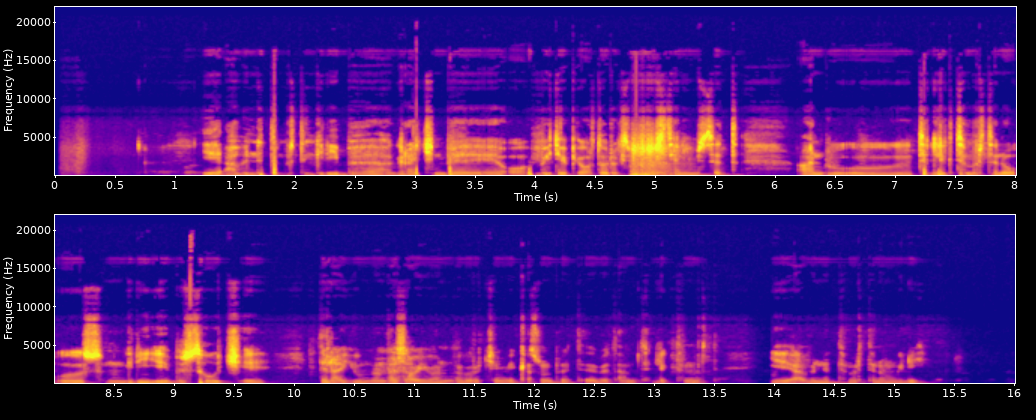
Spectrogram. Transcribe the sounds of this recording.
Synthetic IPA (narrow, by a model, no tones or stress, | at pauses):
jɛʔaβɨnːət̪ʰːɨmhɨɾt̪ɨŋɡɨd̪ihbəaɡəɾat͡ʃːɪnbbəit̪ijo̞pʼjao̞ɾt̪ʰo̞d̪o̞ksbet̪kɾɨst̪ʰijanjɛmːisət̪ʼʔand̪ut̪ʰɨlːɨkʼt̪ʰɨmhɨɾt̪nəwɨsːumɨŋɡɨd̪ihbɨzusəwo̞t͡ʃː | jɛt̪ʰəlajːumənfəsawijɛhonunəɡəɾo̞t͡ʃːjɛmːikʼəsmubːət̪bət̪ʼamt̪ʰɨlːɨkʼt̪ʰɨmhɨɾt̪ | jɛaβɨnːət̪ʰːɨmhɨɾt̪nəwɨŋɡɨd̪ih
